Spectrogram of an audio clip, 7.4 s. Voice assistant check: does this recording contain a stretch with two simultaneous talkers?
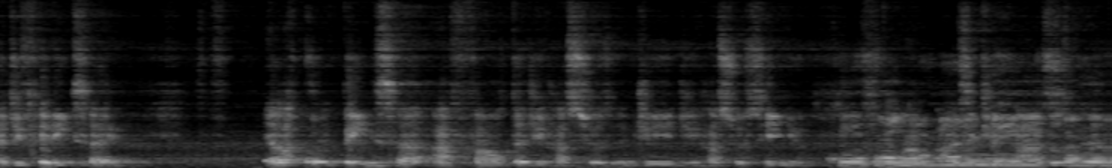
Yes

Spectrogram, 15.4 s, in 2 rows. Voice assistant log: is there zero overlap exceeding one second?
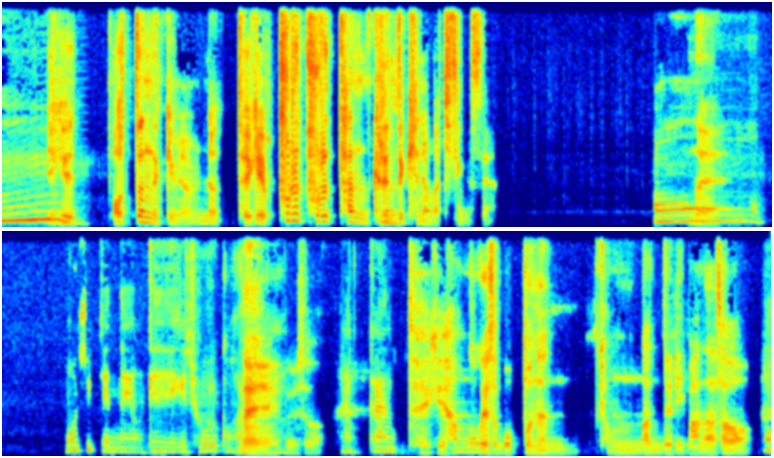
Yes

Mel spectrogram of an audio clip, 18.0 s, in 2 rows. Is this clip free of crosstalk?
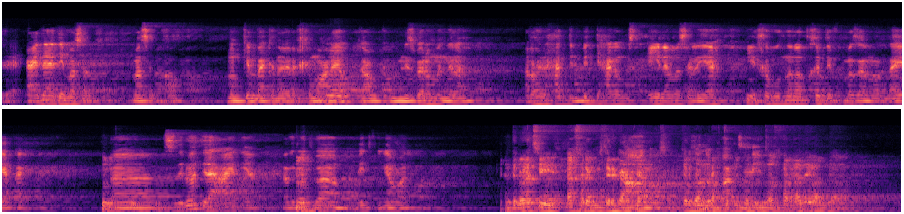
No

